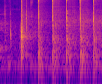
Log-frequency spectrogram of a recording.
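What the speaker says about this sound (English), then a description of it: "And that's just by getting a little hammer, something like this." A small hammer taps plastic T-molding into the edge of a wooden arcade bartop cabinet kit, a series of about eight sharp, evenly spaced knocks, close and alone.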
